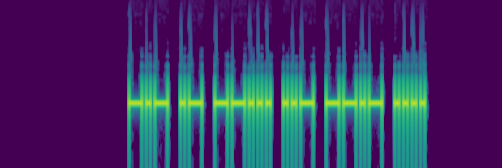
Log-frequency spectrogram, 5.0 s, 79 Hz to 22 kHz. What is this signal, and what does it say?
Morse code, heard as a keyed tone, about 28 wpm, 700 Hz. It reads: KA7UQH
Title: USA Call Signs Repeated 2x 28wpm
